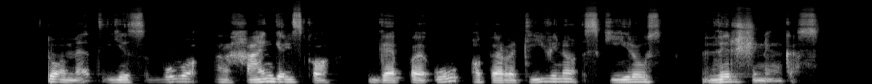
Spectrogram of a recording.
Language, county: Lithuanian, Vilnius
